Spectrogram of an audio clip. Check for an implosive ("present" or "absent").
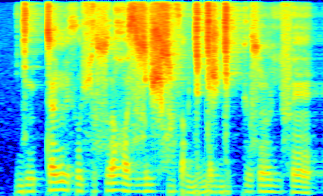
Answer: absent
